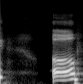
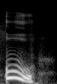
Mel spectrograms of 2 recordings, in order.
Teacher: अ पूरा खुला मुंह और ऊ होठ गोल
